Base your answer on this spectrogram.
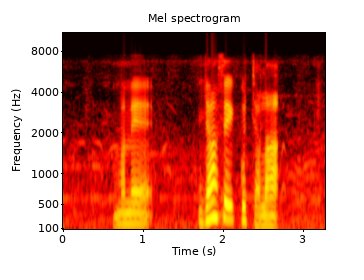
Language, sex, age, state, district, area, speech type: Santali, female, 45-60, West Bengal, Uttar Dinajpur, rural, spontaneous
